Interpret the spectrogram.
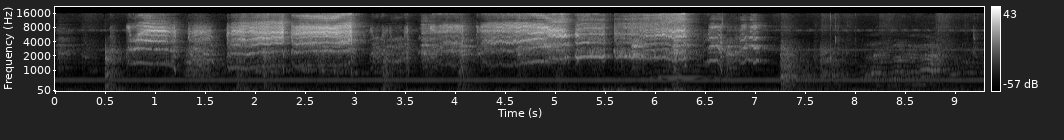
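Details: Young long-tailed shrike, locally toed or bentet, producing scratchy, hissing rasps that blend into noisy stretches, broken by clicks and knocks, with a constant mechanical hum underneath.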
